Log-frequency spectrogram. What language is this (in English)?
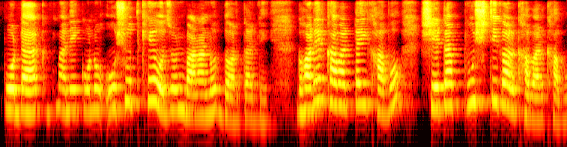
Bangla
